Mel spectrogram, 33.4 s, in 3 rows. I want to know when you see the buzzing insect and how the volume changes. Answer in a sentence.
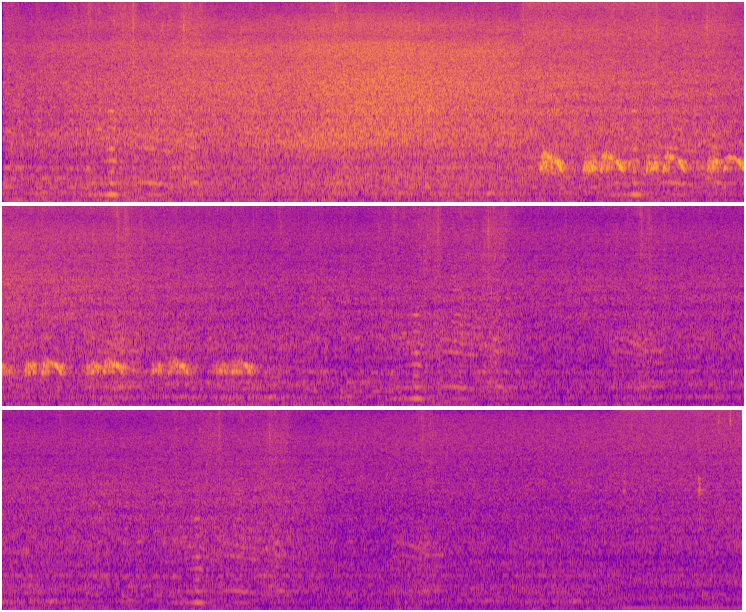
You can hear the buzzing insect from 0.0 to 33.3 s, getting quieter.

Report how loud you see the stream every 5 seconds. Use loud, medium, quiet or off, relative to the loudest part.
loud, loud, medium, quiet, quiet, quiet, quiet.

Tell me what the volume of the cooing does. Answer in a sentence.
The loudness of the cooing goes down.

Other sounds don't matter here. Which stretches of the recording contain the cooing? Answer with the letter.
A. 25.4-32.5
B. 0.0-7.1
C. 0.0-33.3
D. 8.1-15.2
D.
